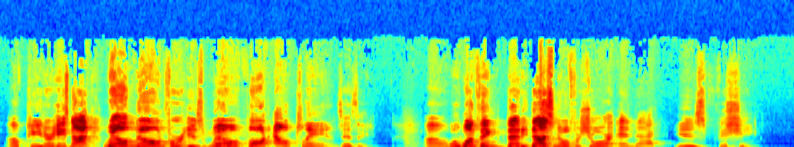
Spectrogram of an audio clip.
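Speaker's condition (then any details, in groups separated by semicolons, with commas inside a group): No condition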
